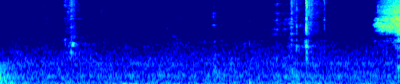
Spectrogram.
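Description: Near silence with a few faint clicks as plastic penny-sleeved baseball cards are shifted in the hands.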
